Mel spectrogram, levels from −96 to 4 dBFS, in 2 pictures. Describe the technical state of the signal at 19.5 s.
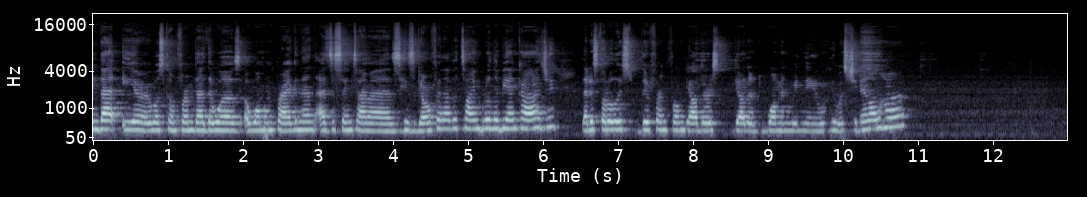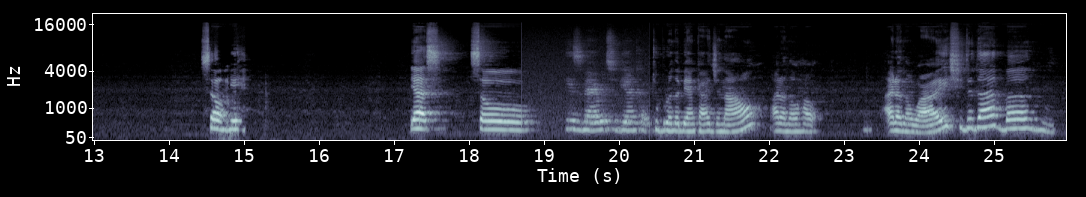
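At 19.5 s you're inside a switch to a distant microphone, 18.71 to 20.41 s: just before "to bruno biancardi now" the speech abruptly goes roomy, hollow and thin, dropping about 5 dB with more background noise, likely because a far-off mic replaced the close one, until it snaps back.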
